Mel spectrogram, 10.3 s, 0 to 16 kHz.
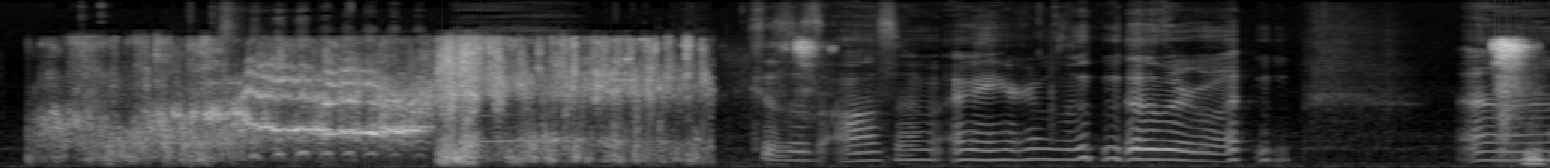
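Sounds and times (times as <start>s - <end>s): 
caller's voice over the phone imitating a tire-skid screech: 0.3s - 4.8s
speech: 5.2s - 8.7s, 9.8s - 10.3s.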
